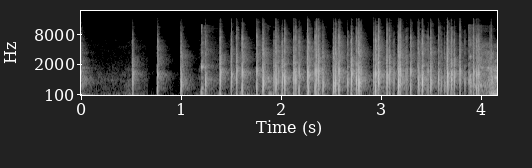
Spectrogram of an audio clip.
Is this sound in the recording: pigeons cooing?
no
